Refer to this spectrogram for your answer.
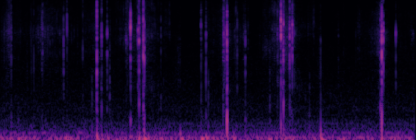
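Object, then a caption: Milk chocolate bar in a plastic wrapper. A solid, full Choceur milk chocolate bar in an orange plastic wrapper is scratched and tapped with long pink nails close to the mic. Sharp, bright crinkly clicks and scratches stand out over a low, soft background rumble, with several distinct taps and scrapes.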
